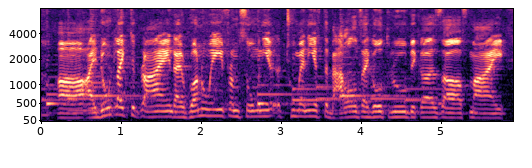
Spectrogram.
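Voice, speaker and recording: A young man with a baritone voice introducing himself on his debut stream, talking haltingly with lots of ums and restarts. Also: poor audio. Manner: hesitant, many ums and restarts. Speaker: VTuber streamer. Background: music playing.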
